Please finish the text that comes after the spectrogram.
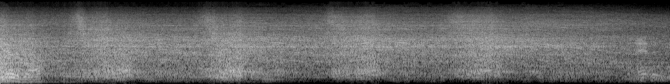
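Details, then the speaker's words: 2002 Ford Taurus SES 3.0L V6 revved by hand under the hood: engine rises and falls cleanly through several blips; no high-rev knock or valve-train noise, sounds healthy. Had a new A/C compressor fitted earlier. "just heard um sounds good no High Rev knock there's no valve train noise nothing bad"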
